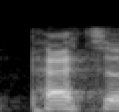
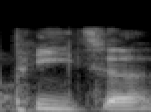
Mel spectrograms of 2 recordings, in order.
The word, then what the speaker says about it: PETA: I saw, PETA or PETA, depending how you say it.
